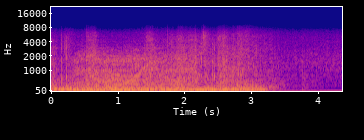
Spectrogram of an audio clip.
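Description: Heavy blows thud and crash in a rapid scuffle.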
